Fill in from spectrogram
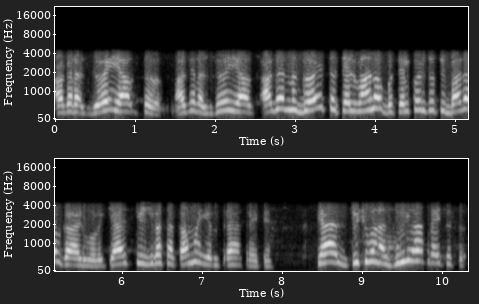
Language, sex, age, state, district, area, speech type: Kashmiri, female, 30-45, Jammu and Kashmir, Bandipora, rural, conversation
